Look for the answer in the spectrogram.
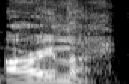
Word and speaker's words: Auriemma: Auriemma.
